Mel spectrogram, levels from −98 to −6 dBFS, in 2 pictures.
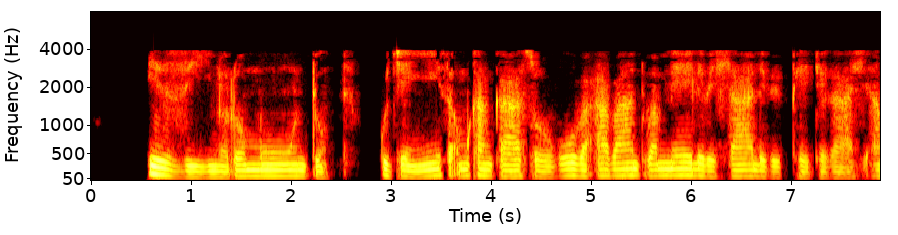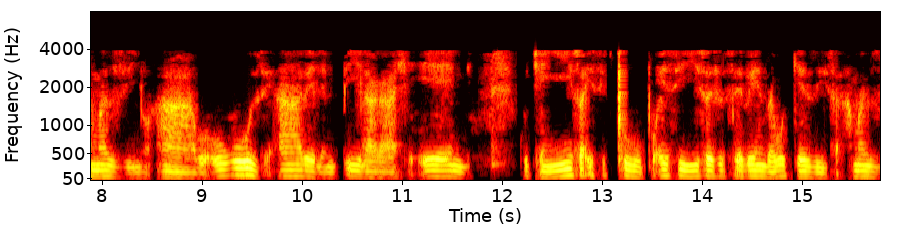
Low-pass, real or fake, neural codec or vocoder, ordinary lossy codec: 7.2 kHz; real; none; AAC, 16 kbps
